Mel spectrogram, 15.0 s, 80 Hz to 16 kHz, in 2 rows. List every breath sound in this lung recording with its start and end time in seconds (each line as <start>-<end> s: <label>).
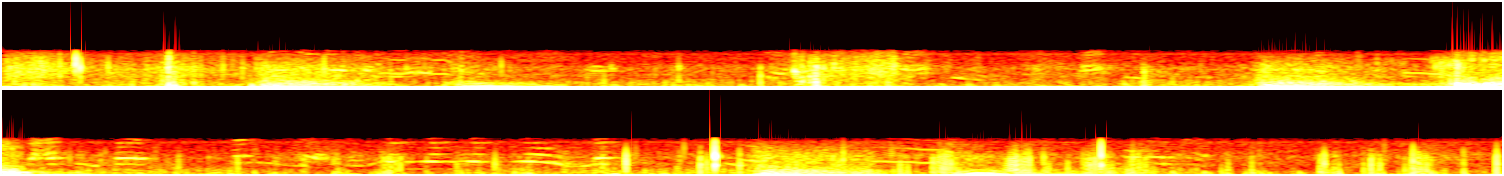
1.08-1.98 s: inhalation
1.75-2.26 s: wheeze
2.09-2.98 s: exhalation
2.09-2.98 s: rhonchi
6.17-7.06 s: inhalation
6.91-7.38 s: wheeze
7.12-7.80 s: exhalation
11.25-11.86 s: rhonchi
11.25-12.09 s: inhalation
11.78-12.30 s: wheeze
12.18-13.02 s: exhalation
12.22-12.73 s: rhonchi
